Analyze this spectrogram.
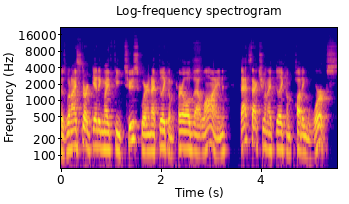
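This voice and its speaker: A medium-pitched man talking at a very fast pace, with ordinary pitch variation. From Delaware, US. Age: young. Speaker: golf coach. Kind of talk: podcast interview. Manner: loud.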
